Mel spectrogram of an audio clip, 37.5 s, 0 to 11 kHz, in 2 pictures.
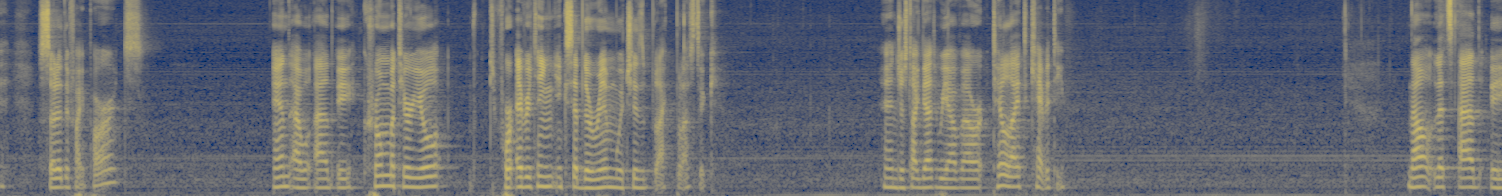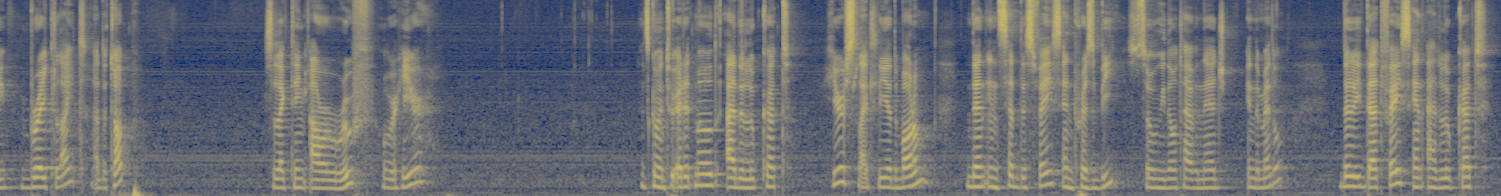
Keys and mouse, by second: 0.5 click, 2.2 ctrl+i, 4.4 Tab, 5.0 alt+a, 6.3 middle click, 6.4 z, 7.1 middle click, 10.4 middle click, 11.1-12.2 middle drag, 12.5-13.9 middle drag, 14.3 shift+middle click, 15.3 z, 15.7 shift+middle click, 16.2 z, 16.8 middle click, 17.7 middle click, 19.3-20.4 middle drag, 21.3-24.5 middle drag, 24.7 Tab, 24.8 middle click, 25.5 shift+middle click, 25.7 middle click, 26.1 click, 26.5 ctrl+r, 28.0 middle click, 28.4 3, 28.5 click, 29.0 middle click, 30.1 i, 33.1 x, 34.7 1, 35.4 ctrl+r.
